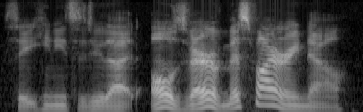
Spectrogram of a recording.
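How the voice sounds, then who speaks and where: A young man giving casual live-stream tennis commentary from home, chatty and excitable, joking with people in the room. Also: fairly low pitch, a little fast, no room sound.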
